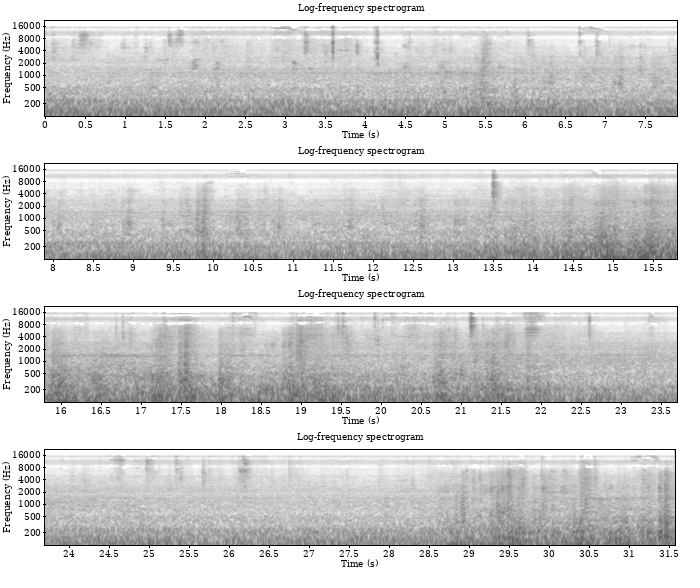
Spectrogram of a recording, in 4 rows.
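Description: Running noise of a Kintetsu 80000 series "Hinotori" limited-express train at speed, heard inside the passenger cabin: a steady low rumble with scattered short clicks from the wheels on the rails. The noise swells louder for several seconds midway.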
